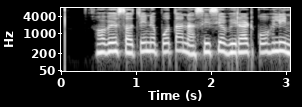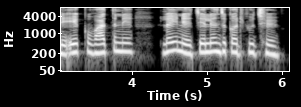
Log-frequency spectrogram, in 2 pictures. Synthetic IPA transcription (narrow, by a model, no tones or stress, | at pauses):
ɦəʋesət͡ʃinepot̪anasiʃjəʋiɾaʈkoɦlineekʋat̪ne | ləinet͡ʃɛleɲd͡ʒkəɾjũt͡ʃʰe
